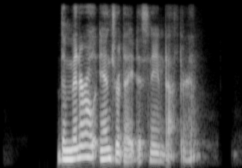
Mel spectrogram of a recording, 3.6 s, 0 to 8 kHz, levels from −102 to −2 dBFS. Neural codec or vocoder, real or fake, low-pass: autoencoder, 48 kHz, 32 numbers a frame, DAC-VAE, trained on Japanese speech; fake; 7.2 kHz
